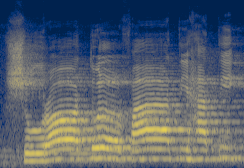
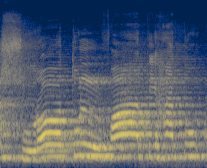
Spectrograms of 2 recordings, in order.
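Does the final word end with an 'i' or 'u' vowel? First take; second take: i; u. First: The last word ends with an i vowel. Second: The last word ends with a u vowel. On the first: The speaker calls it right. "Suratul Fatihati maosna teh kitu" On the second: The speaker calls it wrong. "jangan suratul Fatihatu"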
